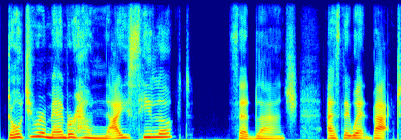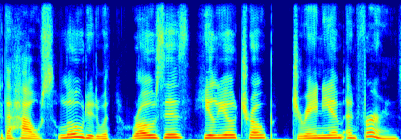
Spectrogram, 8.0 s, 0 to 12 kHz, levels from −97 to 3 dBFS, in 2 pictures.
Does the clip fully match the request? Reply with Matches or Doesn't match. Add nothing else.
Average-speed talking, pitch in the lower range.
Doesn't match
